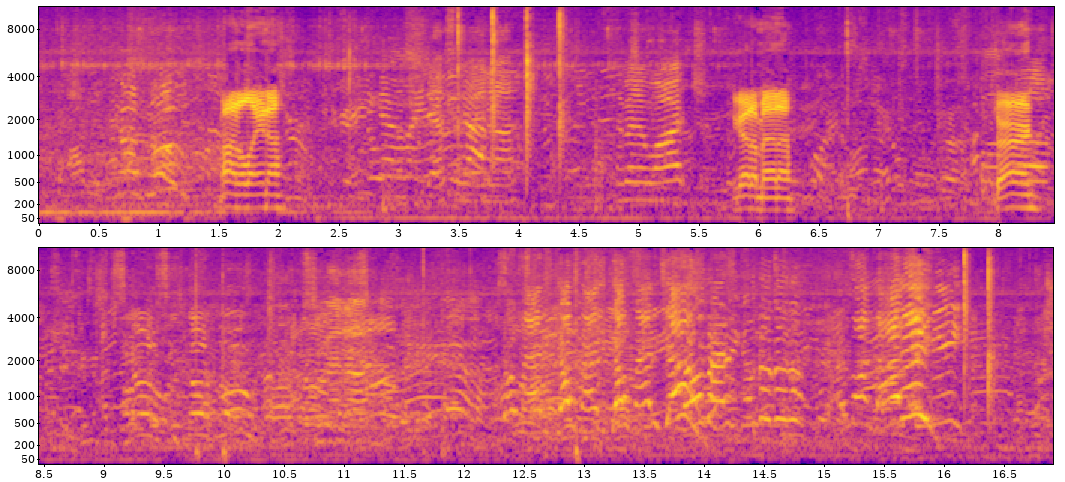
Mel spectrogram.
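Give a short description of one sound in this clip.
Adult spectators talk nearby outdoors.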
